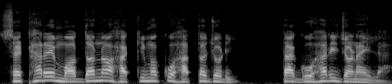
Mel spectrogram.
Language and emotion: Odia, neutral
